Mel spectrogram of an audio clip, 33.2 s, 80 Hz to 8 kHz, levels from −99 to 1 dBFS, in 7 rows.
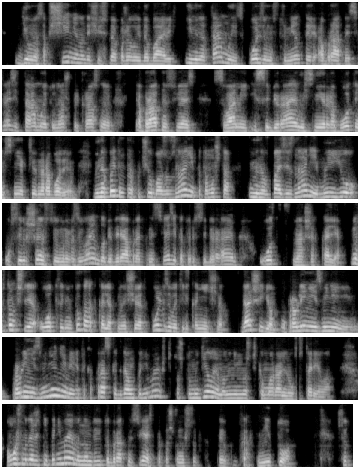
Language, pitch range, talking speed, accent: Russian, 150-195 Hz, 210 wpm, native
